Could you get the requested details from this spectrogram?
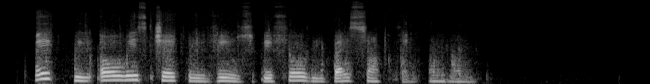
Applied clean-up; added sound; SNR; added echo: neural mask model RNNoise.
